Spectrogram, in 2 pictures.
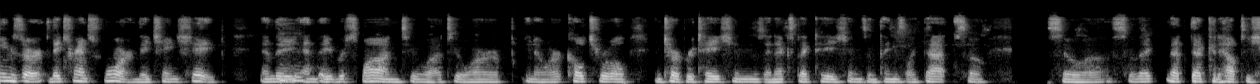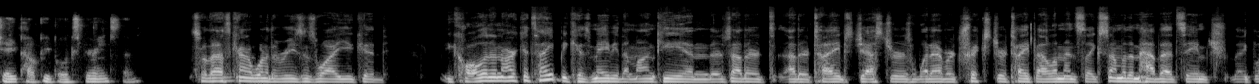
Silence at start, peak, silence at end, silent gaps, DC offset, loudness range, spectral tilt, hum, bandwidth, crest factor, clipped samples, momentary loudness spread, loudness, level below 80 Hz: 0 s; -4 dBFS; 0 s; 10.27-10.46 s, 14.14-14.49 s; under 0.1%; 3 LU; -5.5 dB/octave; none; 15 kHz; 16 dB; under 0.1%; 7 LU; -19 LUFS; -58 dBFS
